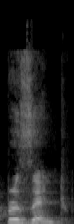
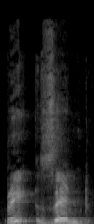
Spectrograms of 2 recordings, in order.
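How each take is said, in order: First: Said in the usual way. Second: "present" broken into two separate syllables. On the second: Shown as a demonstration. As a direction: split "present" into two beats with a gap. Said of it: "the words are completing into two, uh, syllables".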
